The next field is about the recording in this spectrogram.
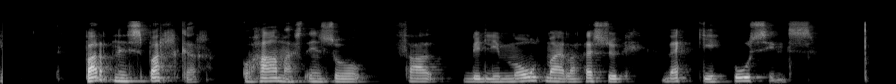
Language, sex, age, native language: Icelandic, male, 20-29, Icelandic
